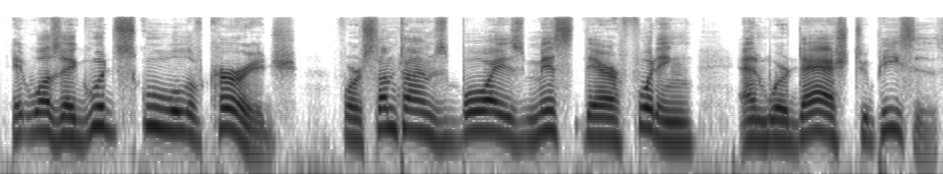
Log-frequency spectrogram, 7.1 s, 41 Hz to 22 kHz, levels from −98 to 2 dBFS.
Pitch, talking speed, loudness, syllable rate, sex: 170 Hz, 155 wpm, -16 LUFS, 4.3 syllables/s, male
